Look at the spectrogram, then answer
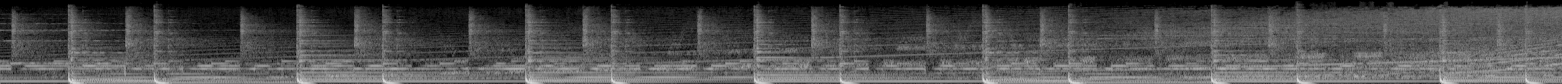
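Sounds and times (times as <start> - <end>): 
instrumental music: 0.0 - 15.6.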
